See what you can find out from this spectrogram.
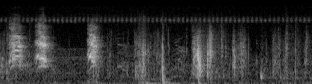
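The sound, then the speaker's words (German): A dog being walked by a woman gives three sharp, quick barks, followed by a string of softer, fainter yips and rustling sounds trailing off. “Da kommt eine Spaziergängerin mit Hund.”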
